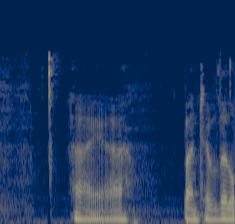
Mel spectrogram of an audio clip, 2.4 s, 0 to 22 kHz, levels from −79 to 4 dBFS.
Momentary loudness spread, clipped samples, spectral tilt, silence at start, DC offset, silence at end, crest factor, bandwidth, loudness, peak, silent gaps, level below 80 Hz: 11 LU; under 0.1%; -4.5 dB/octave; 0 s; under 0.1%; 0 s; 26 dB; 8.4 kHz; -31 LUFS; -6 dBFS; none; -46 dBFS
